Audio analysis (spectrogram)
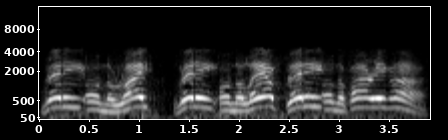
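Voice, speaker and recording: A man calling out firing range commands in a loud, drawn-out way, on an old film soundtrack. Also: very high-pitched, animated. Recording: tinny, band-limited vintage film soundtrack.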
